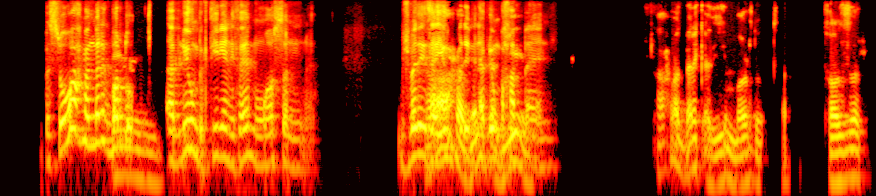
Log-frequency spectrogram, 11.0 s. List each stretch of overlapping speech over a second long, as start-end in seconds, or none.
5.3-6.8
